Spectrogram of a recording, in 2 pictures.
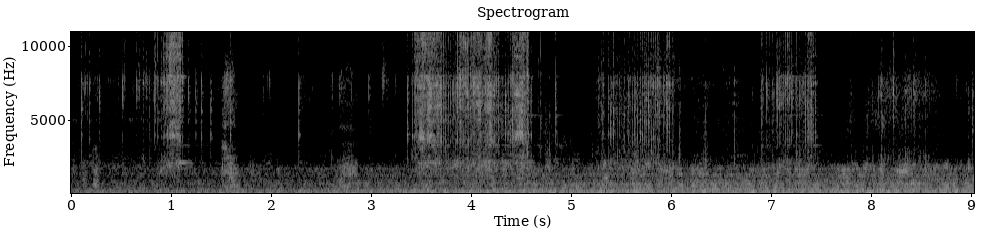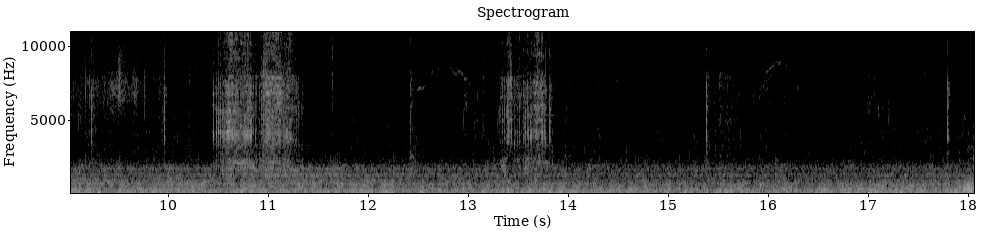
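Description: Faint scraping and rustling in several short spells of up to a second, over a low steady rumble.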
